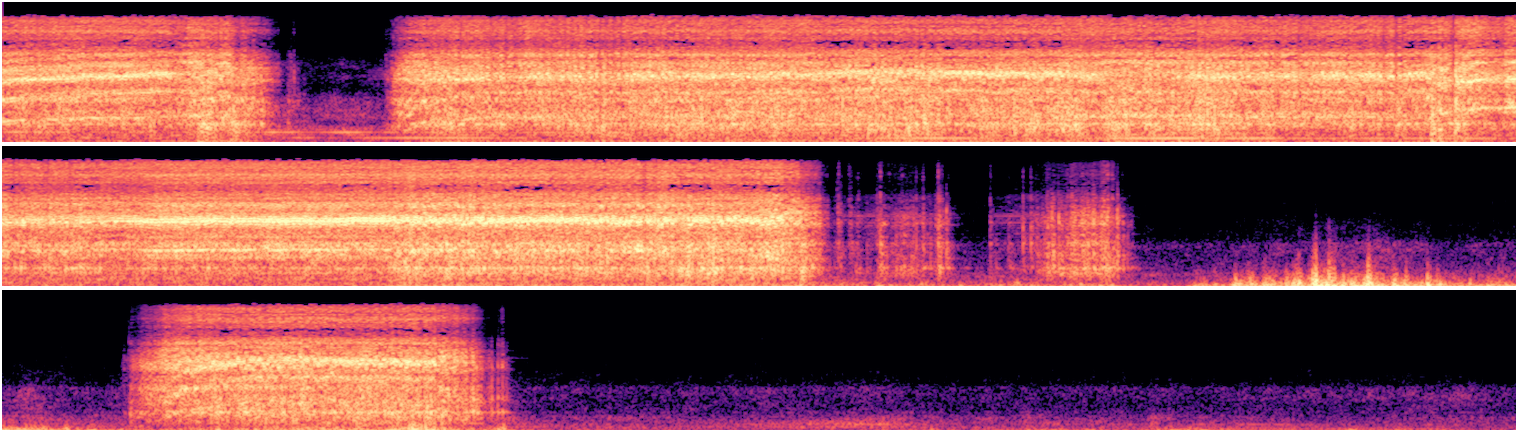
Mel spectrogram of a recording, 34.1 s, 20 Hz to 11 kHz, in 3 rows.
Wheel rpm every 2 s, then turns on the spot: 130, 70, 160, 160, 160, 190, 230, 230, 170, 10, 0, 10, 130, 20, 0, 0, 0.
none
